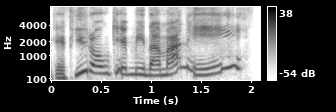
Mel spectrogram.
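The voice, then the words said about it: Ridiculous accent imitating Teddy KGB. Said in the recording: “Malkovich ... his Teddy KGB character ... ridiculous accent.”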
